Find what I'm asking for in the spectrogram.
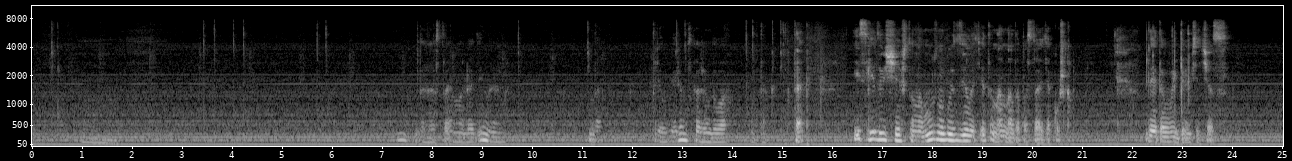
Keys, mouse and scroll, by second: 3.4-7.8 drag, 8.3-8.8 scroll up 3, 9.7-12.7 middle drag, 12.9-13.8 drag, 14.3 click, 14.8 middle click, 15.0-15.7 scroll down 3, 15.7-18.1 scroll down 1, 22.8 shift+a.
